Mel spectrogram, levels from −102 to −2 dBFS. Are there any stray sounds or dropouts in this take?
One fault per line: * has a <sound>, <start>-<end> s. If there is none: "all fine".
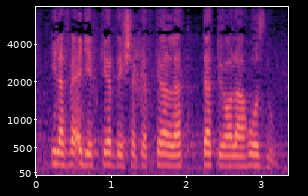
all fine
